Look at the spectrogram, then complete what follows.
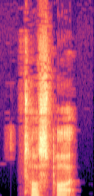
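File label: "tosspot", Australian English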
